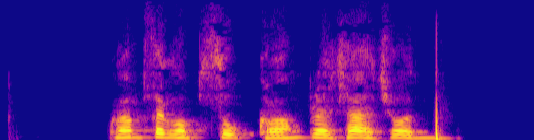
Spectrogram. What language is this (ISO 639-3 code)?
tha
